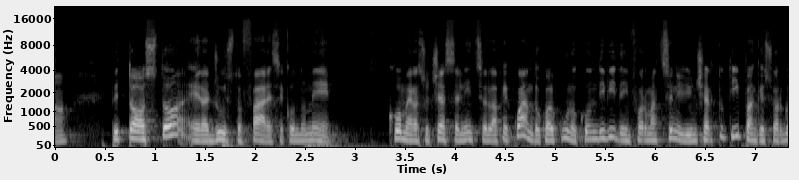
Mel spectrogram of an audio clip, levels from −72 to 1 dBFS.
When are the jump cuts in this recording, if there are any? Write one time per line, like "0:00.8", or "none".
0:04.4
